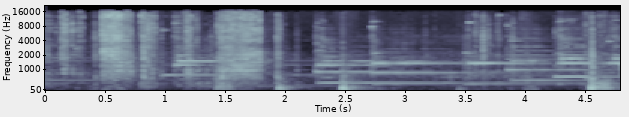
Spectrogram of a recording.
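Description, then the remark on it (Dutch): A mechanical music box in Beneden Leeuwen, Gelderland, set going with a small key in a hole under a Christ figure in a box bed, plays the Stabat Mater in a slow melody of bright, plucked metallic notes that ring out and overlap, with the whirring and clicking of its mechanism audible throughout. No one speaks. “Nu hoor je het Stabat Mater.”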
